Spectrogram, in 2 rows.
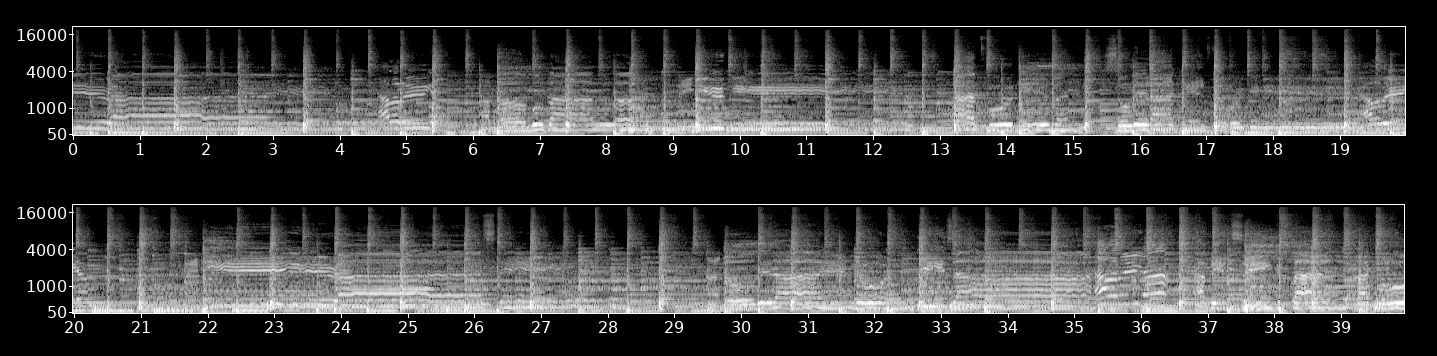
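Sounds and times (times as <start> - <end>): band playing instrumental: 0.0 - 39.9
steady drum beat: 0.0 - 39.9.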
